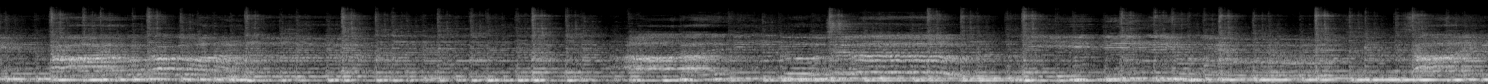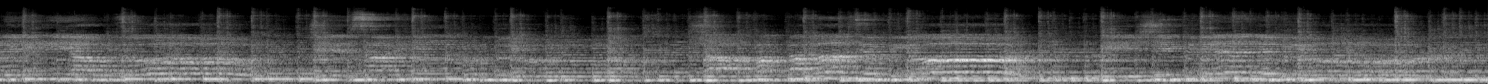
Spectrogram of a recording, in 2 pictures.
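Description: Two-stringed dombra strummed in a fast, steady rhythm while a man sings a melody over it.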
